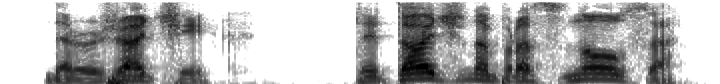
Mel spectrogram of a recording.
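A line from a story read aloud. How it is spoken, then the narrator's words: No. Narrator (Russian): резко обернулся к нему Кэп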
